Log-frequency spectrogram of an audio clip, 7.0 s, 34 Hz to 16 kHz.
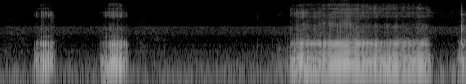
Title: Royal Princess ( )....Sleeping & Snoring. 04/27/2023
